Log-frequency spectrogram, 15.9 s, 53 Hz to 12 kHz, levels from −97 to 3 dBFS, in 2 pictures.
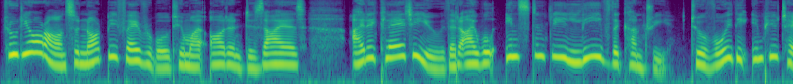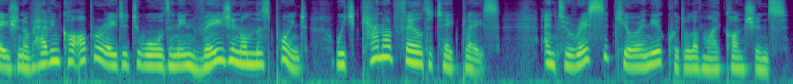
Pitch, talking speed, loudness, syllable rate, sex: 210 Hz, 190 wpm, -16 LUFS, 5.7 syllables/s, female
